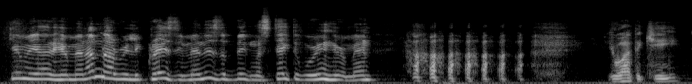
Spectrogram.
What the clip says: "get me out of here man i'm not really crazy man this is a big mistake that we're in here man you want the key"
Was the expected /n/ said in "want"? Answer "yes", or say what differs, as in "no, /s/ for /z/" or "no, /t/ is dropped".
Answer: no, /n/ is dropped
